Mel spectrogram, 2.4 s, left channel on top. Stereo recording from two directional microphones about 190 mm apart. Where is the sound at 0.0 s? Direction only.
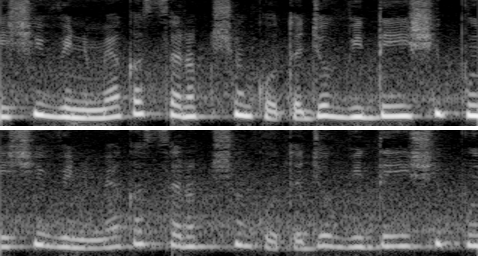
40° left (ahead or behind).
